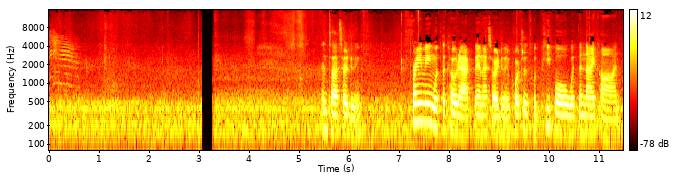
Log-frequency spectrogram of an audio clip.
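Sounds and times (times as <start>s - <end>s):
cat meowing: 0.0s - 0.7s
steady hum: 0.0s - 11.4s
speech: 5.4s - 6.4s, 7.2s - 11.4s.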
